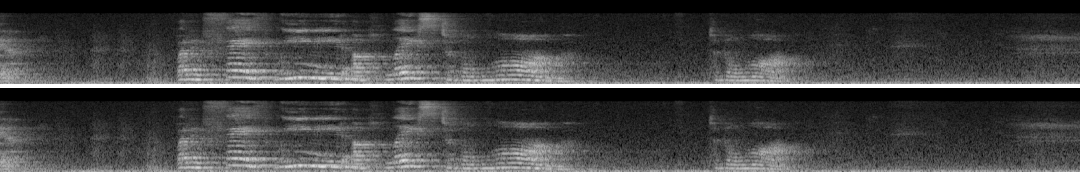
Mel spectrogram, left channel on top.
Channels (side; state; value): both; identical; correlation 1.00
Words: in, but in faith, we need a place to belong. To belong.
